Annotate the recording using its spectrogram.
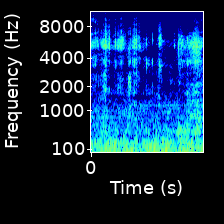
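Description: Soil knife scraping across the end of a soft soil specimen as it is trimmed, a series of faint, short, crumbly cutting strokes.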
